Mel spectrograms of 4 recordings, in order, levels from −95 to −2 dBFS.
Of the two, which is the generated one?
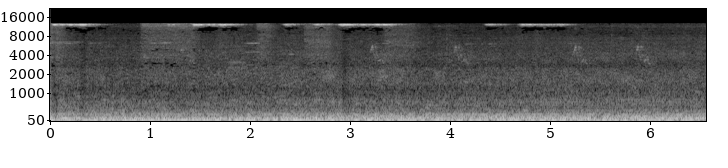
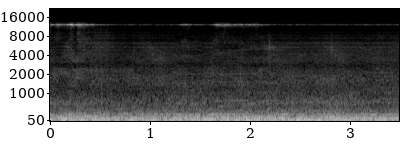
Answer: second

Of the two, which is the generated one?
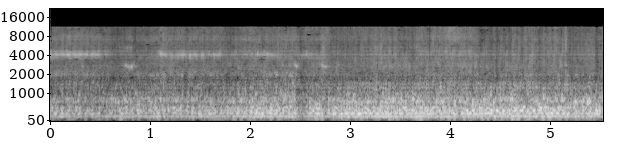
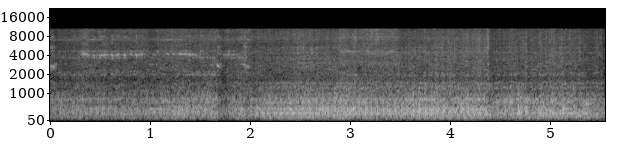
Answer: first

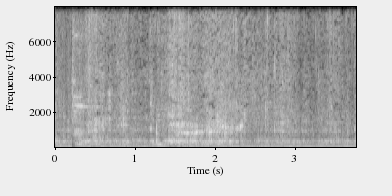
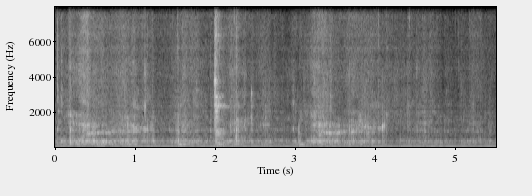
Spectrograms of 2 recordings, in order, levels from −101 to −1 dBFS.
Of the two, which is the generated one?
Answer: second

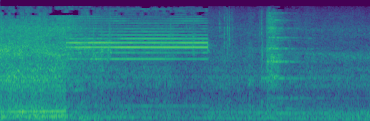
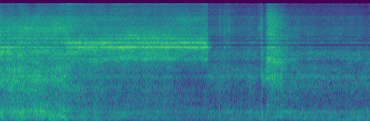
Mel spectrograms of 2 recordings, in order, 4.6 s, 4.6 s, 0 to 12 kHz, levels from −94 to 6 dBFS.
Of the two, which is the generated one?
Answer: second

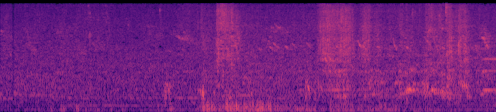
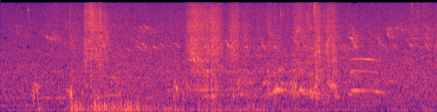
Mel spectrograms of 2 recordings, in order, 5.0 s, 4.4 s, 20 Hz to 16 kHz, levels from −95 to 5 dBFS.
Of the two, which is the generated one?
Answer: first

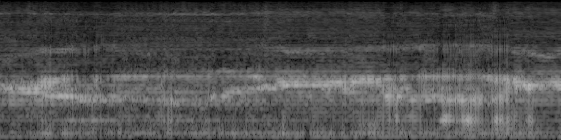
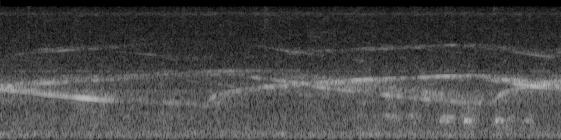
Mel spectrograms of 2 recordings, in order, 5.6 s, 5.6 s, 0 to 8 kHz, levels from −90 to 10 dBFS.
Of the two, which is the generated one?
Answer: first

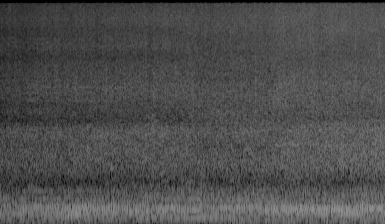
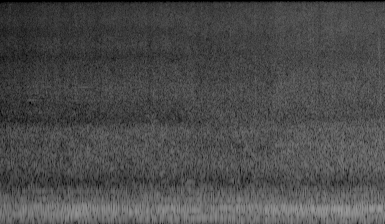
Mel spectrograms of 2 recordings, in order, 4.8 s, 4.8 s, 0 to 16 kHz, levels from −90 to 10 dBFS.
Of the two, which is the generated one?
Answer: first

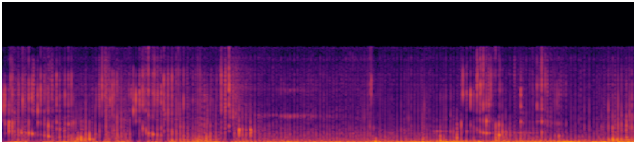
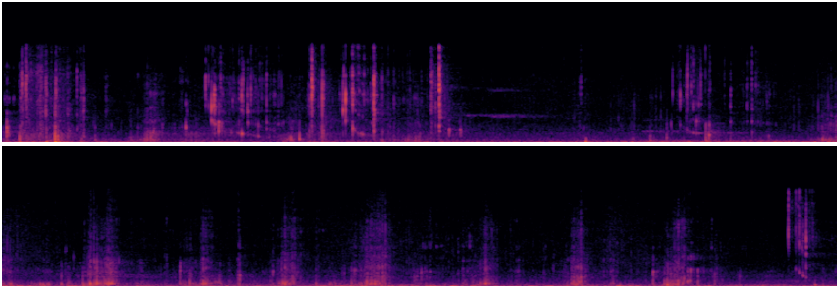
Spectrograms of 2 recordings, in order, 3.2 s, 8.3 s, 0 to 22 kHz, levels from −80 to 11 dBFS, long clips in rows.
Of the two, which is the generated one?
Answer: first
